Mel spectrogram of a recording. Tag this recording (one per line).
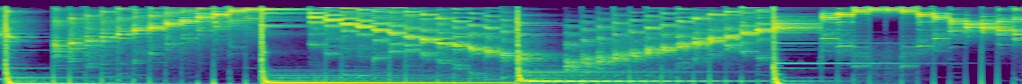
atonal
beat
drum
loop
percussive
